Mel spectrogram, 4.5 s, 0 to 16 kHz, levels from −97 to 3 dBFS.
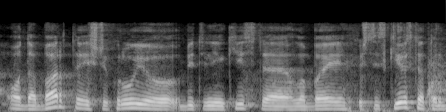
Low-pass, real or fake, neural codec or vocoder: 7.2 kHz; fake; codec, 16 kHz, 16 kbps, FreqCodec, smaller model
